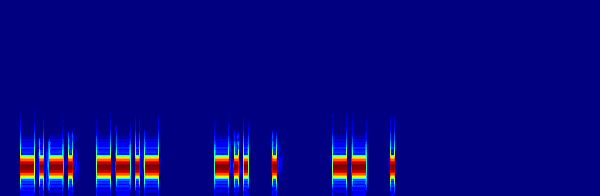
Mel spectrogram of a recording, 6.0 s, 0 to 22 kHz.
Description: Morse code, heard as a keyed tone, about 25 wpm, spaced as for 20 wpm, 600 Hz. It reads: CQ DE ME
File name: PR103 20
